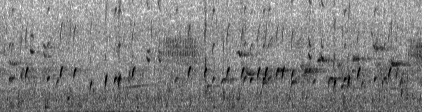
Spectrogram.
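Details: Goldfinch pouring out a quick twittering song, short sharp notes strung into tight runs with a few slurred tones, continuous over the short stretch.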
